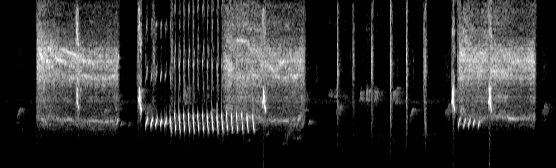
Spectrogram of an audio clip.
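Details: Sunbird (kolibri ninja) in 'tembak' style song, played to make other birds answer: a long, fast run of high ticking notes between stretches of steady hiss, then scattered thin chips and a final bright trill.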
